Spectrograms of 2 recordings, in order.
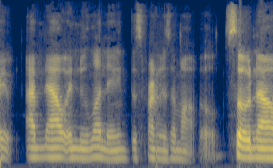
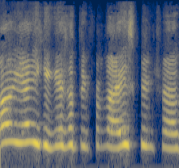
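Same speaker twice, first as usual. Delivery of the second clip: imitated excited voice, higher. Retelling how Mom reacted to the found money: imitating someone excited. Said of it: "all excited".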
